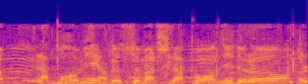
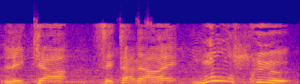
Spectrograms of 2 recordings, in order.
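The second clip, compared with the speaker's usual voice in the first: high, shouted save call; excited sports commentary; 9 semitones higher, slower than usual. Acted. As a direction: roar out the keeper's save. Commentator calls a big save.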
